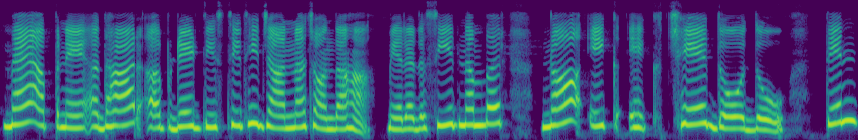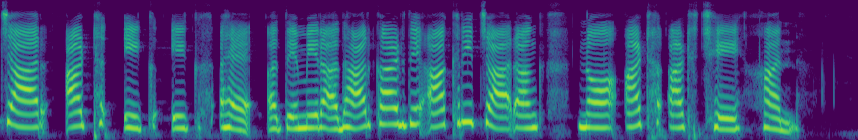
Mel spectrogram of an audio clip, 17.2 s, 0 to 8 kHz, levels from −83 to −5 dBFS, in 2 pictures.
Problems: none marked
